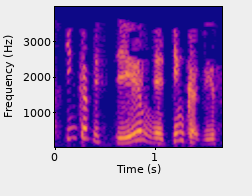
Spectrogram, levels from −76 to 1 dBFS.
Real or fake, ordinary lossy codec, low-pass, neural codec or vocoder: real; MP3, 16 kbps; 3.6 kHz; none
